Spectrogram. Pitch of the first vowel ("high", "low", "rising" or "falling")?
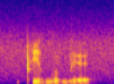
high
